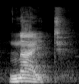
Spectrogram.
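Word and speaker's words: night: যেগুলোকে সাইলেন্ট শব্দ হিসেবে বিবেচনা করা হয়, যেগুলোতে জিএইচ উচ্চারিত হয় না। এক্সাম্পল, বাও, বাও অর্থ গাছের ডাল। ব্রট, ব্রট অর্থ এনেছিল। কট, কট অর্থ ধরেছিল। ডও, ডও অর্থ মাখা ময়দার তাল। নাইট, নাইট অর্থ রাত্রি বা রাত।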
